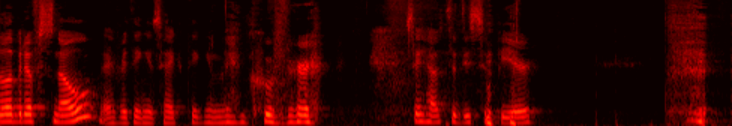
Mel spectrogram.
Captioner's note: laughter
